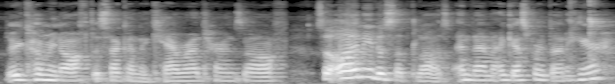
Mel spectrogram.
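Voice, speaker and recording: A woman's voice: lowish voice, expressive, quick pace, dark tone, slight background noise, rough recording. Rambling, sniffly young woman doing makeup. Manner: self-deprecating, rambling, swears casually. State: congested, sniffling. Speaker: vlogger. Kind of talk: casual get-ready-with-me chat.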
